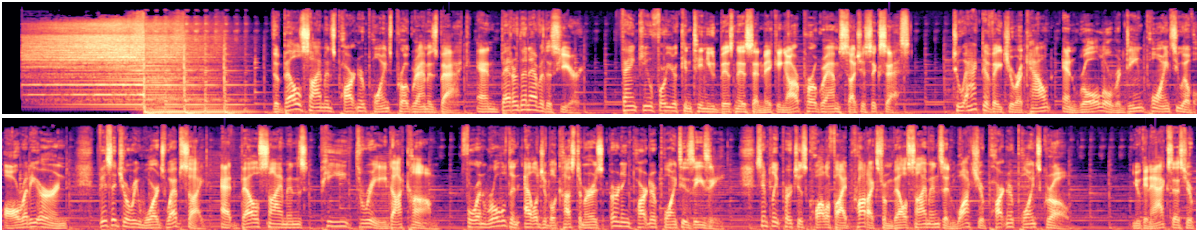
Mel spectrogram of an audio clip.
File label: TV Commercials; BUITENLANDSE VOICEOVER; stemacteur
